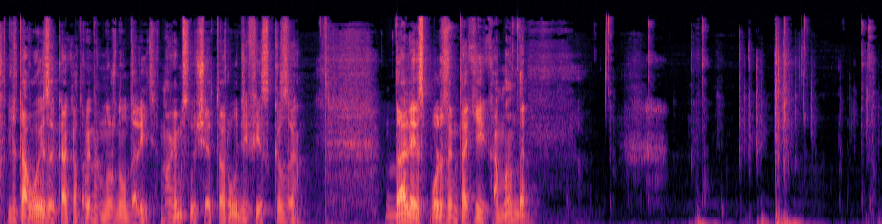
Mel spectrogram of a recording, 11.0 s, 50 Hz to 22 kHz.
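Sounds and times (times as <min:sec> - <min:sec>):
computer keyboard keystrokes: 0:08.1 - 0:11.0.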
